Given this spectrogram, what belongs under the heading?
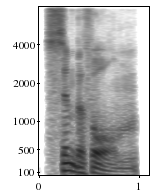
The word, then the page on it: cymbiform: British English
